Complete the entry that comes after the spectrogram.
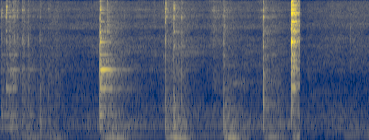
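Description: A utensil clinks and scrapes against a bowl in a few uneven strokes while flour, sugar, salt and yeast are stirred together for biscuit dough, close and fairly quiet with no talking.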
